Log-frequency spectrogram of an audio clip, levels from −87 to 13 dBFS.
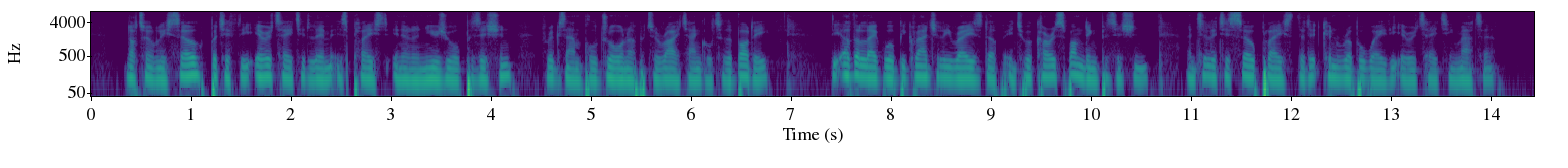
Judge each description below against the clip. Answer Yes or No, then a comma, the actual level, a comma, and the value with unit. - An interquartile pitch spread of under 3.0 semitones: Yes, narrow, 2.5 semitones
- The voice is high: No, low, 120 Hz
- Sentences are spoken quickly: Yes, fast, 210 wpm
